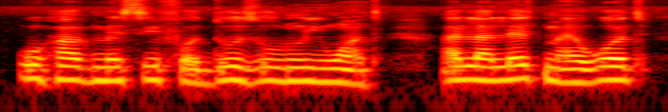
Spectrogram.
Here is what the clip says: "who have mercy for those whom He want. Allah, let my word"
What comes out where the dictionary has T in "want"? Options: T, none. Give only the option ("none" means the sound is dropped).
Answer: T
